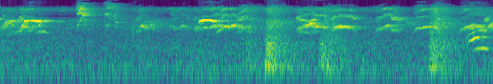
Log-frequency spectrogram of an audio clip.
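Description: Birds chirping and calling, many short overlapping chirps throughout, with a few brief rasping noises.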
